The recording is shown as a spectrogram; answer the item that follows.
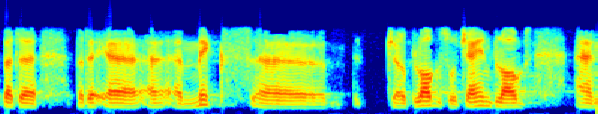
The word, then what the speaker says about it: Mx: this trend happening um so MX pronounced mix um is going to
